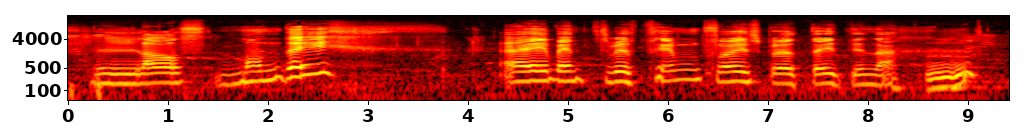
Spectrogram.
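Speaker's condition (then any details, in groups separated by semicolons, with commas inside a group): Multiple sclerosis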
